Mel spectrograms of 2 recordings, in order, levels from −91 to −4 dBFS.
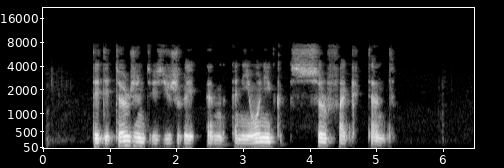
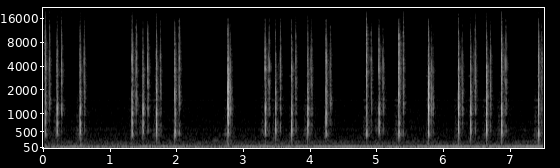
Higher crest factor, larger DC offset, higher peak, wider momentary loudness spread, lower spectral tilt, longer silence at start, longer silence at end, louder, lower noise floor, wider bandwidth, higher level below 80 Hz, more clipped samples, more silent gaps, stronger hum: second, 16 dB vs 38 dB; neither; about the same, -2 dBFS vs -2 dBFS; second, 11 LU vs 15 LU; first, -5.5 dB/octave vs 0 dB/octave; first, 0.75 s vs 0.05 s; first, 1.25 s vs 0 s; first, -18 LUFS vs -37 LUFS; first, -75 dBFS vs -57 dBFS; second, 7.6 kHz vs 19.5 kHz; about the same, -60 dBFS vs -56 dBFS; neither; neither; neither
